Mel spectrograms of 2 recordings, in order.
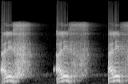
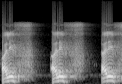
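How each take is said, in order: No difference in how they are said.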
